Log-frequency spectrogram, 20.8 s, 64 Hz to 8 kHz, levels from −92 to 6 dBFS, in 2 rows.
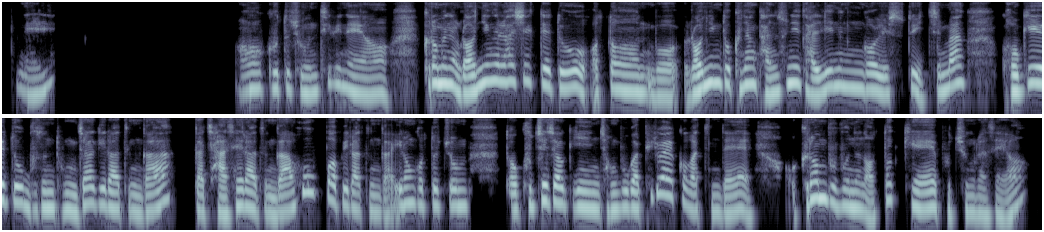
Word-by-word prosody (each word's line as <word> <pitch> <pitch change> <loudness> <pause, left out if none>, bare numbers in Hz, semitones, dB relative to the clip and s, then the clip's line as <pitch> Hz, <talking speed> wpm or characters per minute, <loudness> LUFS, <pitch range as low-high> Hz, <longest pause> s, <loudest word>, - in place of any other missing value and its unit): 네. 175 - -6 1.8
어 185 +3 -2
그것도 190 +1 -4
좋은 165 -2 -2
팁이네요. 165 - -2 0.3
그러면은 245 -2 +5
running을 250 +12 +4
하실 265 0 +1
때도 205 -6 +2
어떤 170 0 0
뭐 140 -1 -2
running도 230 +8 +4
그냥 225 +3 +1
단순히 175 +8 +1
달리는 200 +4 +1
거일 180 -4 +2
수도 170 +4 -3
있지만 180 - 0 0.4
거기에도 210 +4 +3
무슨 170 0 -1
동작이라든가 160 - -1 0.2
그러니까 150 - -1
자세라든가 140 0 +1
호흡법이라든가 190 - -2
이런 200 +2 -1
것도 185 -1 -4
좀 180 +1 -2 0.4
더 155 - 0
구체적인 175 -3 +2
정보가 165 +2 0
필요할 285 - 0
것 215 -7 -7
같은데 145 -2 -3 0.3
어 - - -14
그런 250 +3 +4
부분은 180 -6 -1
어떻게 170 - -2
보충을 140 -3 -7
하세요? 130 - -5
175 Hz, 335 characters per minute, -23 LUFS, 155-215 Hz, 1.8 s, 그러면은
